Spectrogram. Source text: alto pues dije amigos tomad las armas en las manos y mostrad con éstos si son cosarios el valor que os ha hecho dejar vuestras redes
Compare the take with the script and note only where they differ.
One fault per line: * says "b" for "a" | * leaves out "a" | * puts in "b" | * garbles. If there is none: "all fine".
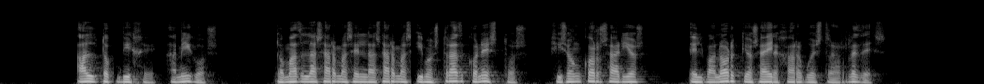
* leaves out "pues"
* says "armas" for "manos"
* leaves out "hecho"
